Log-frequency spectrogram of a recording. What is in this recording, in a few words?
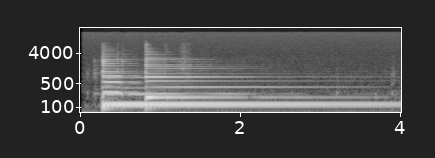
suspense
